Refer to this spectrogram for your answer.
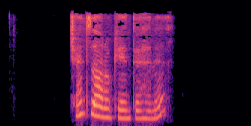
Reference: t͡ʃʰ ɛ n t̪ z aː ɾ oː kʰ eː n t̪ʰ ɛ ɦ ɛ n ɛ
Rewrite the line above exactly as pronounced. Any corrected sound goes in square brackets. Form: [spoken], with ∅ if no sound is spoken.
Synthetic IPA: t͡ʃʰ ɛ n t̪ z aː ɾ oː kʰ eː n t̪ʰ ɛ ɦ ɛ n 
